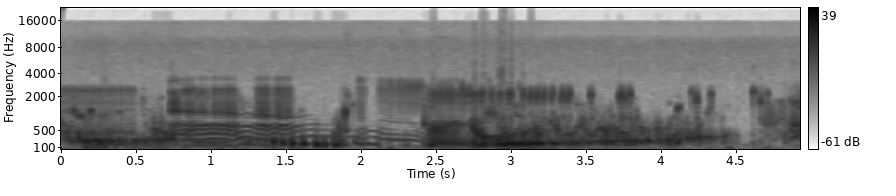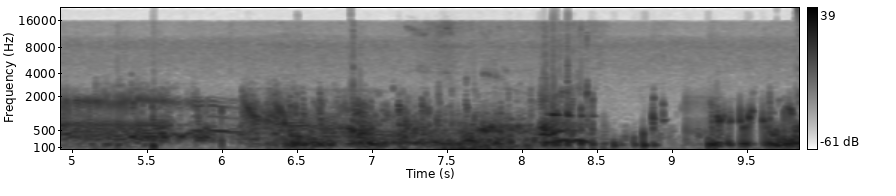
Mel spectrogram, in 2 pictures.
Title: T Mobile Bot's FUNNY Stomach Noises (T Mobile Hunger Jokes) #gorilatag #hunger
